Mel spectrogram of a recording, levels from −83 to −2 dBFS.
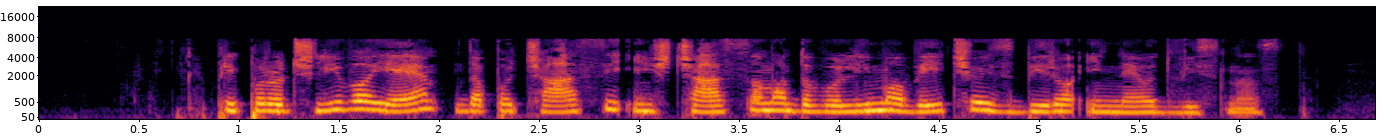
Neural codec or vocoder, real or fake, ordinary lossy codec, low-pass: none; real; AAC, 24 kbps; 10.8 kHz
